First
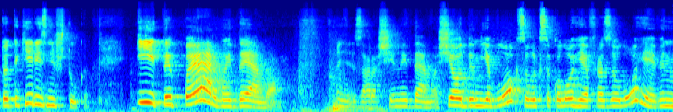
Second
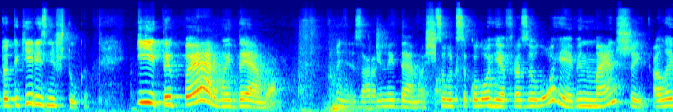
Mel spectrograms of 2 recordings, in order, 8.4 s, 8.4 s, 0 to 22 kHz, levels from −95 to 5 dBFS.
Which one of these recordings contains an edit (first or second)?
second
